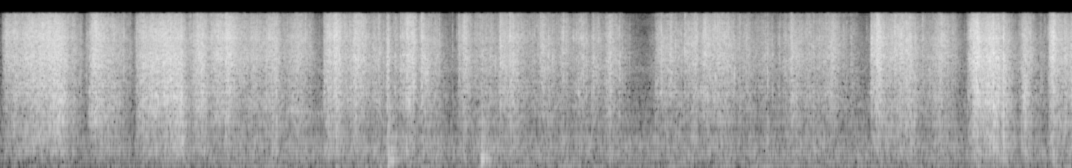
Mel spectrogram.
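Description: Tissue paper rustling and crinkling as it is smoothed flat by hand and tucked into a cardboard shipping box, with a short lull a little past the middle.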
